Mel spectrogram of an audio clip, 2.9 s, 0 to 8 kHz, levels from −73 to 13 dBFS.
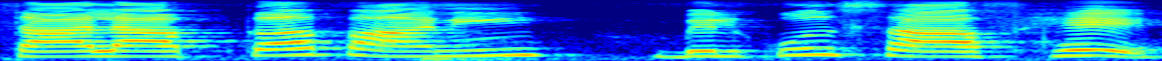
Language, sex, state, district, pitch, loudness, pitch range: Hindi, female, Madhya Pradesh, Bhopal, 255 Hz, -14 LUFS, 245-300 Hz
